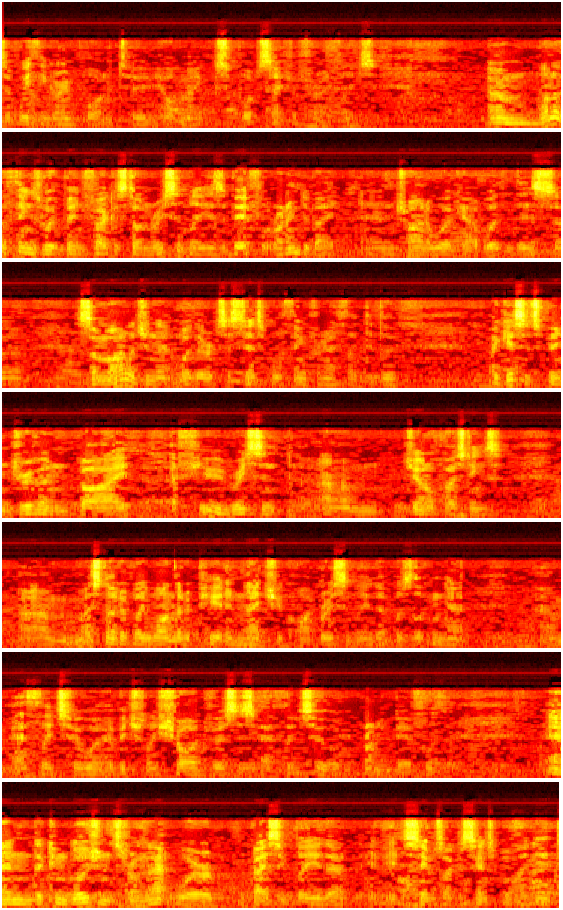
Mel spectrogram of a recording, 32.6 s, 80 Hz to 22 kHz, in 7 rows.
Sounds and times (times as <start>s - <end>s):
Speech: 0.0s - 32.5s.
